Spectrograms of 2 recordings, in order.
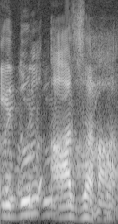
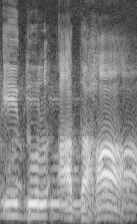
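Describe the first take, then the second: First: The last word has a z-like sound. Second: The last word has a d-like sound. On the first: The speaker calls it wrong. "ওরা বলে ঈদুল আজহা... জয় অক্ষর উচ্চারণের মতো আওয়াজ করে বলে" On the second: The speaker calls it right. "আমরা বলি ঈদুল আদহা"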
